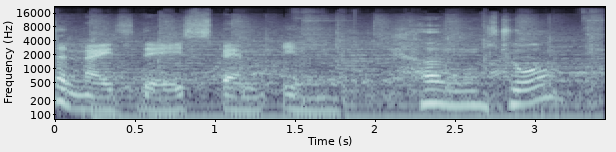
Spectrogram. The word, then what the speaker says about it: Hangzhou: Well, that was a nice day spent in Hangzhou. Hangzhou. Wow. At the end of the day, you still got the name wrong.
